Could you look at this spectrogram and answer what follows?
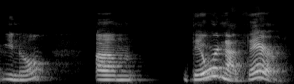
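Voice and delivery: ordinary talk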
